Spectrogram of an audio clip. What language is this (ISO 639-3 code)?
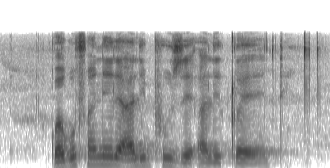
zul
